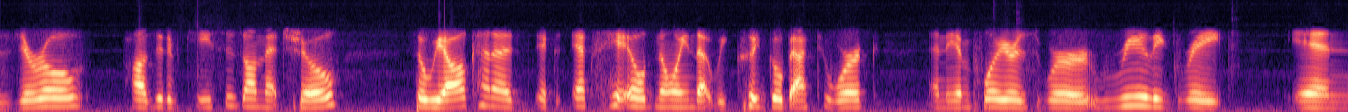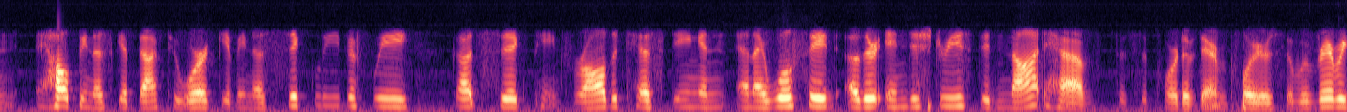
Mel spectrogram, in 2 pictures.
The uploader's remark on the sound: we host a call-in show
